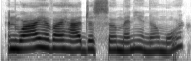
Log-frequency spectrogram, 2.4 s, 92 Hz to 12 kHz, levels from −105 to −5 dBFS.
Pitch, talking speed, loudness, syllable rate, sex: 230 Hz, 275 wpm, -16 LUFS, 5.4 syllables/s, female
